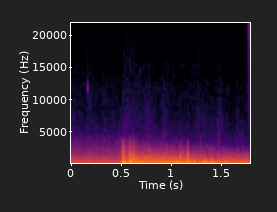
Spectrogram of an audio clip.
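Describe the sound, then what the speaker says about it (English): A helicopter blows up in Alan Wake Remastered: a sudden loud blast bursts in about halfway through, trailing into a rumbling, crackling tail of debris and fire. "Dang, that helicopter got fucked up"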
